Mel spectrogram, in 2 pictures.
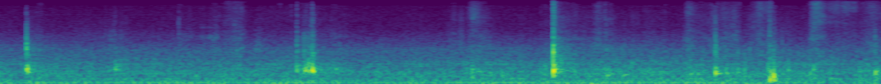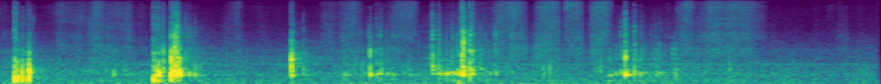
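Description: Hard polypropylene camp bowls of a Wildo Camp-A-Box knocking and clicking together as the lid-bowl is fitted onto the base. Scattered light clicks, with the loudest knocks a little past halfway.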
